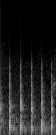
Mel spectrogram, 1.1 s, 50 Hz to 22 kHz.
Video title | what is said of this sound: 2023 Kia Seltos HTE Base Model Modification With Individual Prices 🔥 Seltos Base To Top | यहां से आपको एक टन टन की आवाज आ रही है जबकि यहां से आपको एक ठोस साउंड जो है वो मिलने वाला है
